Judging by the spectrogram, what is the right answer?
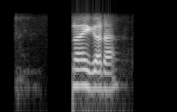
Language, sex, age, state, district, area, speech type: Santali, male, 45-60, Jharkhand, East Singhbhum, rural, conversation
